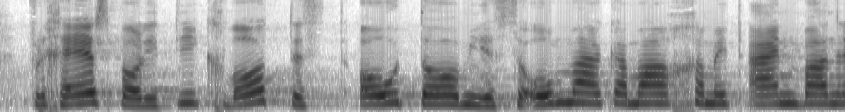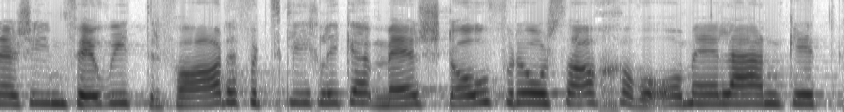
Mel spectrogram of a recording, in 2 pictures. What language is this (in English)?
Swiss German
